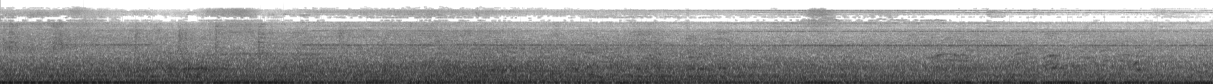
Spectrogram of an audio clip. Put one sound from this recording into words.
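A metro train rumbles along the tracks.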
